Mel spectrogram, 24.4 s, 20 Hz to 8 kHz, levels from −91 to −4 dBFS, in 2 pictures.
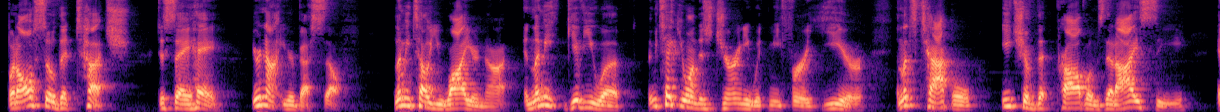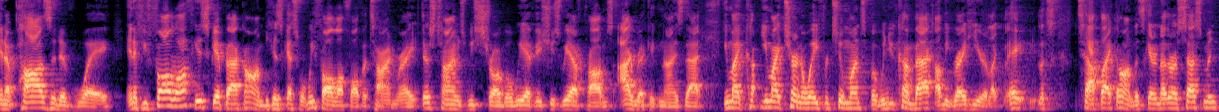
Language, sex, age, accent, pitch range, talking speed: English, male, 30-49, American, 115-160 Hz, 275 wpm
